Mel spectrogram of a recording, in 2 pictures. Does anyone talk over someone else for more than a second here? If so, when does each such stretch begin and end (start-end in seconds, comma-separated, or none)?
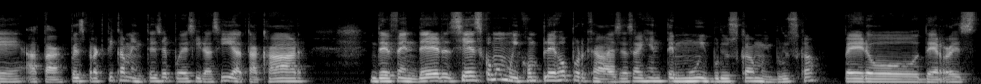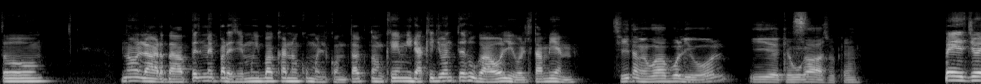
none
